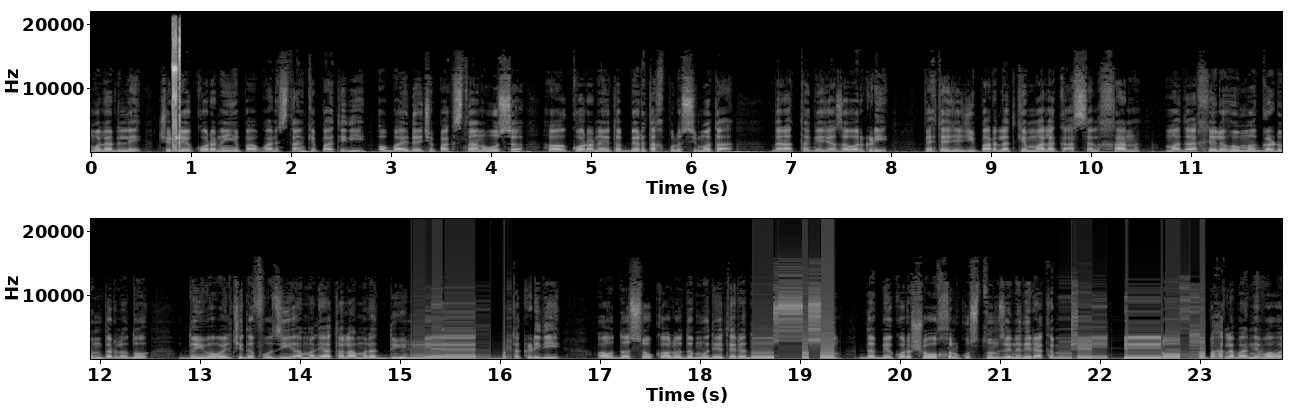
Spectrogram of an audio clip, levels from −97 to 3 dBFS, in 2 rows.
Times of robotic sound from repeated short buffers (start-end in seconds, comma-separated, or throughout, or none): 15.11-16.11, 18.51-19.40, 21.59-23.04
